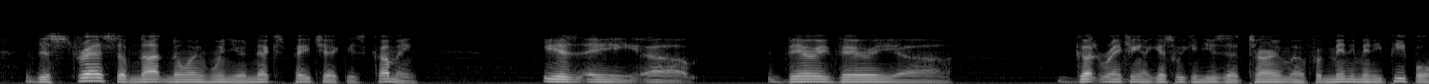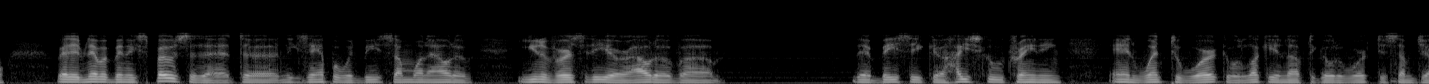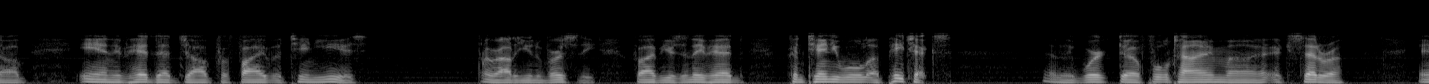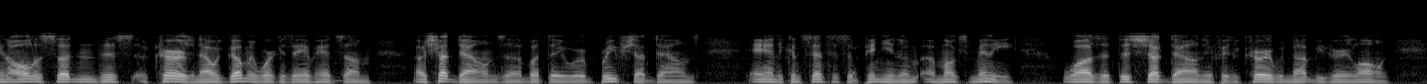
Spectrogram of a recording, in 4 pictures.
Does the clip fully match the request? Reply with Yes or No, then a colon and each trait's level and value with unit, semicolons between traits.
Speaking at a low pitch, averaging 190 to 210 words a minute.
No: low, 105 Hz; average, 150 wpm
